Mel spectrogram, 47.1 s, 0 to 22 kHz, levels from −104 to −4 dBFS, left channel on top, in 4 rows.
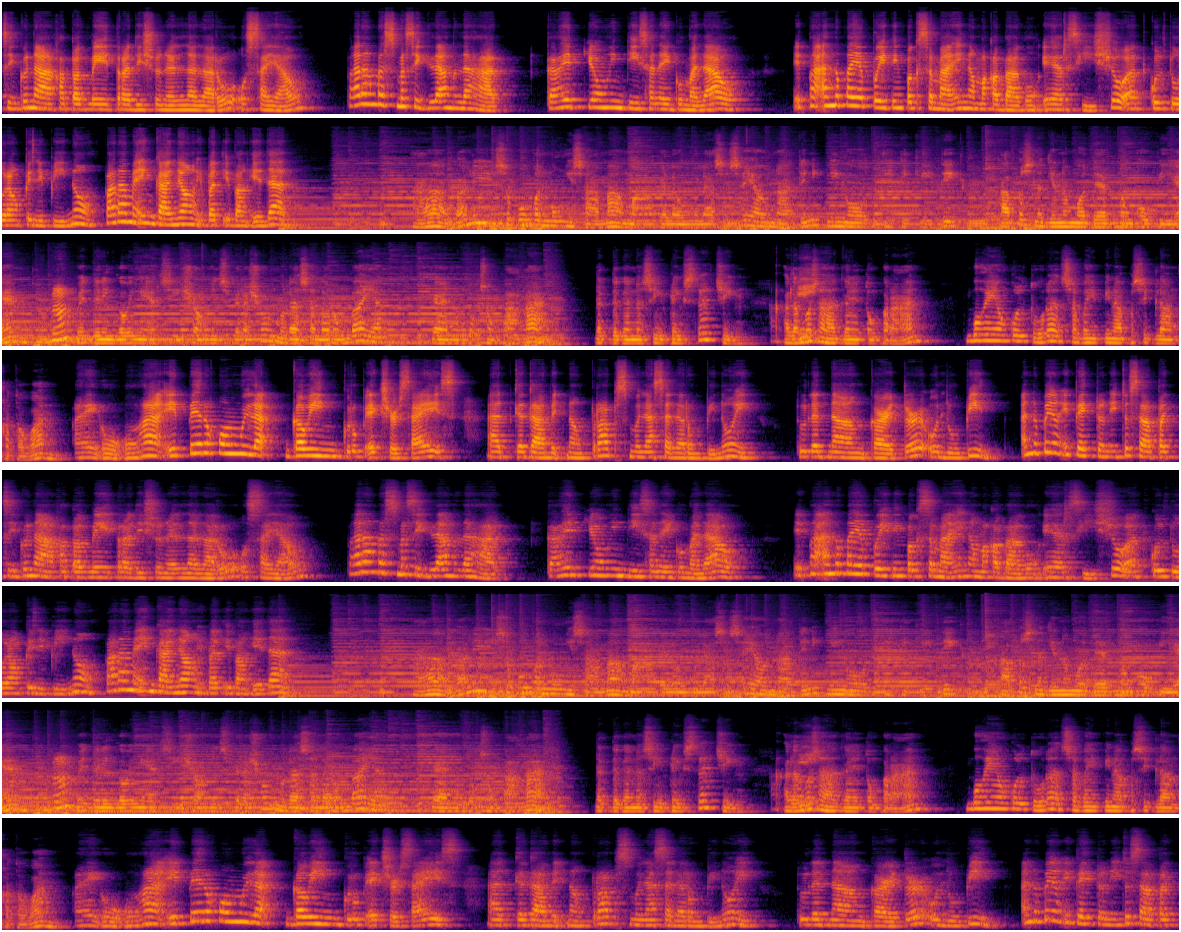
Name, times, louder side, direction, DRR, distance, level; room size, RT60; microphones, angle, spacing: voice 1, 0.0-3.0 3.5-5.0 5.4-7.4 7.9-14.7 23.9-24.2 31.2-31.7 36.0-39.8 40.2-42.8 43.3-45.2 45.5-47.0, left 4 dB, 70° left, 7 dB, 0.5 m, -28 dB
sound 1, 14.5-29.1, equal, 40° right, 0.9 m, -35 dB
voice 2, 15.9-21.3 21.7-23.8 24.3-27.4 27.8-29.0 29.5-31.0 31.4-32.7 33.2-35.9, left 2 dB, 15° left, 1 dB, 0.3 m, -31 dB
4.4 x 2.2 x 2.4 m, 0.39 s
head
